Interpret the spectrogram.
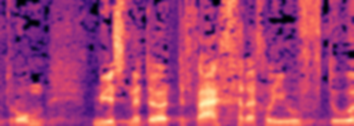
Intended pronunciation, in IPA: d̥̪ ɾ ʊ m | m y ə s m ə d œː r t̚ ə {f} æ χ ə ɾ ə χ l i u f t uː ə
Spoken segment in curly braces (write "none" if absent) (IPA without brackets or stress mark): f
